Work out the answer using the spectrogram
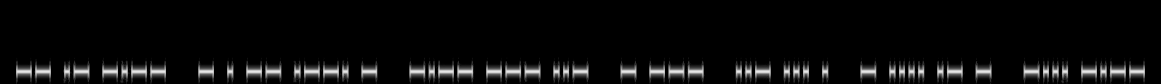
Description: Morse code, heard as a keyed tone, about 25 wpm, 600 Hz. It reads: MAY TEMPT YOU TO USE THAT BY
